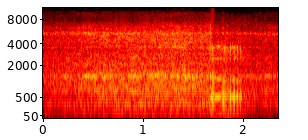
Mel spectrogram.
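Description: A steady rushing background noise, like a distant engine or passing traffic, that grows louder over about a second and a half. A single spoken word follows near the end.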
